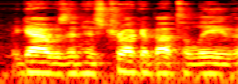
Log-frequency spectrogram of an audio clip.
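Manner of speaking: ordinary talk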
